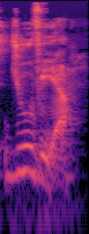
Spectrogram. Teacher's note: the Double L and how that makes a y sound or a sh sound depending on kind of where you are in the world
